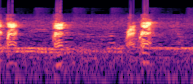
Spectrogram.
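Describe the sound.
A voice imitates a duck with four short, nasal quacks, two spaced apart and then a quicker pair, loud with a faint steady hum underneath.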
